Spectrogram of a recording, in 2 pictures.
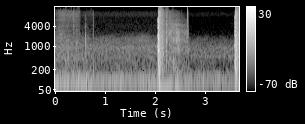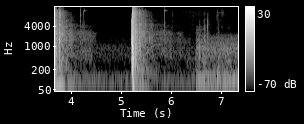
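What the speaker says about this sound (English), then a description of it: "I'm gonna go ahead and try shooting another 3-shot group" Three sharp, loud shots from a Walther PPK .22 LR pistol with a short barrel ring out one at a time, spaced about a second and a half apart, with quiet gaps between them.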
